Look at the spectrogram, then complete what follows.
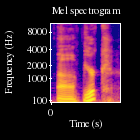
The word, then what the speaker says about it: Björk: Björk, I think is the proper pronunciation, Björk.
